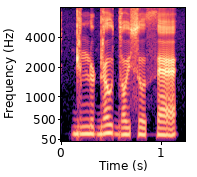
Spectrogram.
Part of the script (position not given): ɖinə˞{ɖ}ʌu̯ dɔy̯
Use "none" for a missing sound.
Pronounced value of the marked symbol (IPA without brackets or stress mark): ɖ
